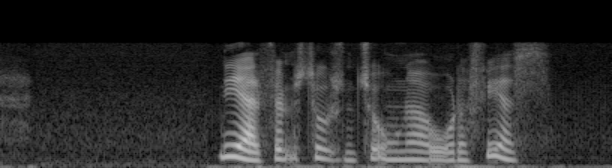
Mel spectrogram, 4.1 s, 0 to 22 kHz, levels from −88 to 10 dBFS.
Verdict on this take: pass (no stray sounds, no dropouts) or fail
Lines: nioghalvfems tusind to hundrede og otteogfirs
pass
